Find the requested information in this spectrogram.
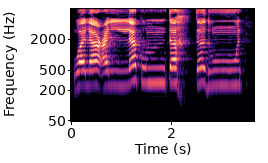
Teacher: واو ساکن ہے اور واو ساکن سے پہلے پیش ہے، تو یہاں پر واو مدہ ہو رہا ہے، تو ہم اسے 2 حرکت کے برابر کھینچیں گے۔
